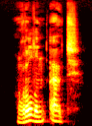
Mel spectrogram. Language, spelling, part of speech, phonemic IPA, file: Dutch, rollen uit, verb, /ˈrɔlə(n) ˈœyt/, Nl-rollen uit.ogg
- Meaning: inflection of uitrollen: 1. plural present indicative 2. plural present subjunctive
